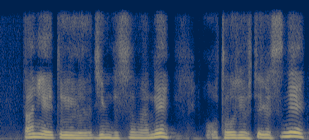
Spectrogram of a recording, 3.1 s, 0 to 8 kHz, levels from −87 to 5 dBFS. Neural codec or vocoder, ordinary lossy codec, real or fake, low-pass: codec, 16 kHz, 2 kbps, FreqCodec, smaller model; none; fake; 7.2 kHz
